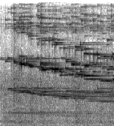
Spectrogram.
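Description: Wind-chime sound played on a Korg electronic keyboard: a shimmer of many high chiming tones that drifts slowly downward in pitch, coming in suddenly at the start.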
